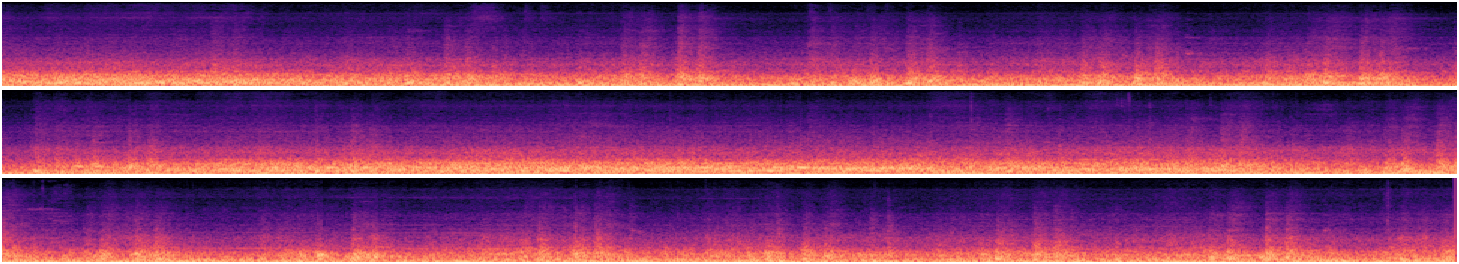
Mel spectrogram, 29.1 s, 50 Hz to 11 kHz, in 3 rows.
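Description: Running noise inside an E233-series electric train's motor car: a steady, loud rumble of wheels on rail, with scattered clicks and knocks from the track.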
